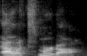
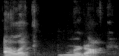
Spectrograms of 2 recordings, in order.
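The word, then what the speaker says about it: Alec Murdaugh: You and the rest of us pronounce it Alex Murdoch, right? But he apparently pronounces it Alec Murdoch.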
